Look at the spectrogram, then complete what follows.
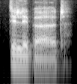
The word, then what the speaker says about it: Delibird: It's Delibird, as in the proverbial term of delivered.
